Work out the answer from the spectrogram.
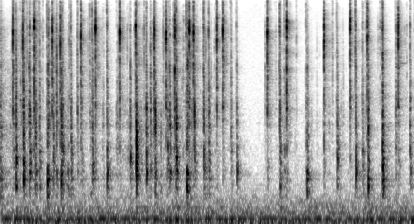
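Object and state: Plastic mechanical keyboard.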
